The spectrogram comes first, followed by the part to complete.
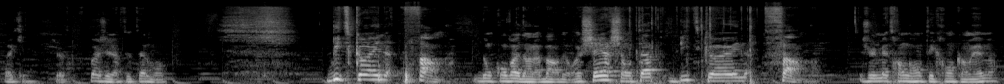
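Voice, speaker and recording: A man's voice: mid-range voice, moderate pace, soft background music. A young man hosting a casual screen tutorial, chatty and self-mocking, with crude slang. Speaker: YouTuber tutorial host.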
